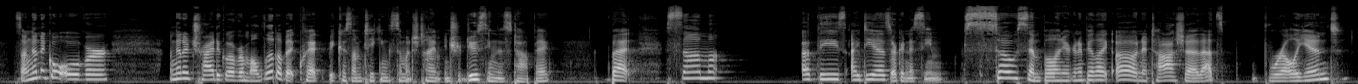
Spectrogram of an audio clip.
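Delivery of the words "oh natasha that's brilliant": slow, sarcastic drawl. Imitating viewers' imagined reply to simple ideas: imitating a sarcastic remark. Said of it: "being sarcastic".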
